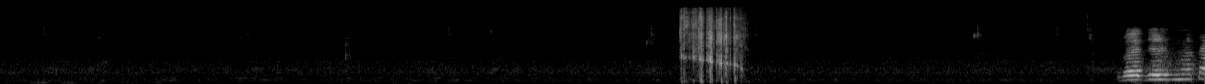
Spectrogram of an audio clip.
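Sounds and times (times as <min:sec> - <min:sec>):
crunchy chewing of lettuce: 0:06.8 - 0:07.5.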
